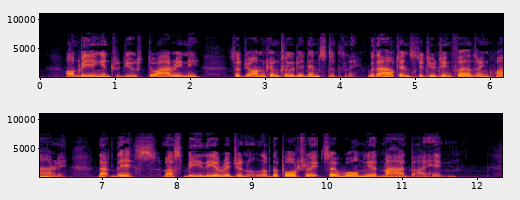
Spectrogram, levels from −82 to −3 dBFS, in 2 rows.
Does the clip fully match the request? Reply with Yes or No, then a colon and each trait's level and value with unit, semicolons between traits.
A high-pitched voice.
No: low, 125 Hz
